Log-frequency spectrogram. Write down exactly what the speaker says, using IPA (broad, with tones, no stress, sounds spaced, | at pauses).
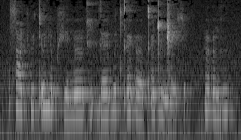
s ɑ˦˨ t͡ʃʼ ʉ˦ tʼ ø˦ n œ˨ p ʃ e˨ n œ̃ː˧ kʼ i˦ ʔ ɡ ɛː˨˦ b œ˦ t kʼ ɛ̃˦ ʔ œː˨ kʼ æ̃˦ t ŋ͡ǁ ɵ˨ s | p œ̃˦ ʔ œ̃˧ ɡ ʉ˧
